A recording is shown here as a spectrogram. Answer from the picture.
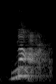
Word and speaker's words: knock: What silent letter combination would make the N sound at the beginning? Would it be K-N, B, W-R, or G-N? I think it would be K-N.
